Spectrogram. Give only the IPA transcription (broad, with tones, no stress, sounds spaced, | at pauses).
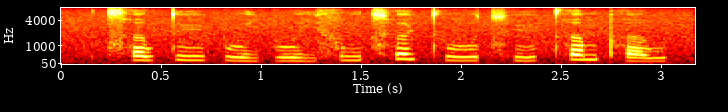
t͡sʰ ɐ˨ w t̪ yː˨ p uː˨˩ j p uː˨˩ j f ʊ˧ ŋ t͡sʰ ɵ˥ ɥ t̪ʰ uː˨ t͡sʰ yː˨˥ t̪ʰ ɐ˥ m pʰ ɐ˧ w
